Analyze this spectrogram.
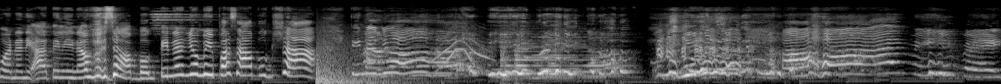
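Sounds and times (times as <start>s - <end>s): women laughing: 4.1s - 9.5s.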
